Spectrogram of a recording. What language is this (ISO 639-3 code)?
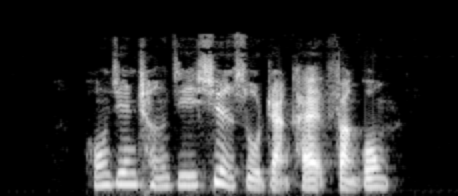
zho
